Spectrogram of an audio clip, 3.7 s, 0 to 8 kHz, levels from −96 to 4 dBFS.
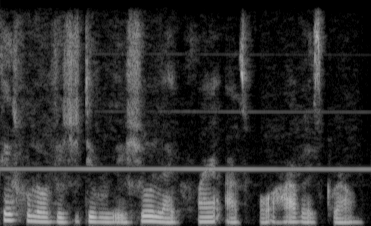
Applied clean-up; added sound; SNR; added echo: none; Wind instrument, woodwind instrument; 16 dB; none.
